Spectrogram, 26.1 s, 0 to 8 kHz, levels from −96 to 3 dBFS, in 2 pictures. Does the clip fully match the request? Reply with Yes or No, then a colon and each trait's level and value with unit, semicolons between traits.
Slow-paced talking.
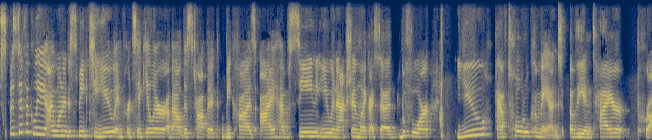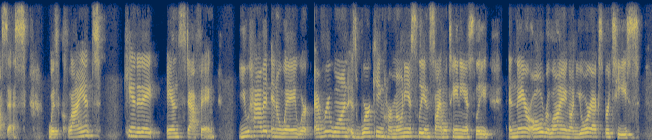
Yes: slow, 130 wpm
